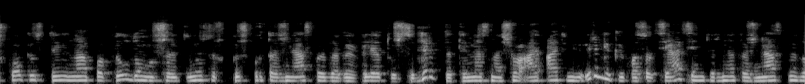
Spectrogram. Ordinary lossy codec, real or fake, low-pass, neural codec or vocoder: AAC, 32 kbps; real; 9.9 kHz; none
